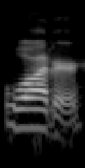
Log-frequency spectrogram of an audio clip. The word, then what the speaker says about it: water: And some people, I say water, Water. Hmm. like with a D, water. With water. But the thing is that also some people are like, don't say it like that. A Don't glass say of water. water.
